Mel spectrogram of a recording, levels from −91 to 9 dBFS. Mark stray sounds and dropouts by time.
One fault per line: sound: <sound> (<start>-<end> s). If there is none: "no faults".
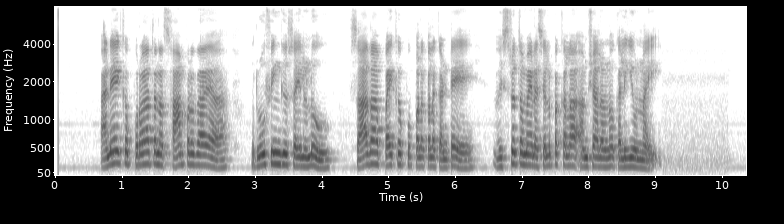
no faults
